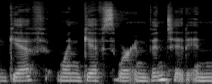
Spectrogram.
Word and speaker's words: GIF: I like everyone to notice here the hard G pronunciation on the GIF label.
